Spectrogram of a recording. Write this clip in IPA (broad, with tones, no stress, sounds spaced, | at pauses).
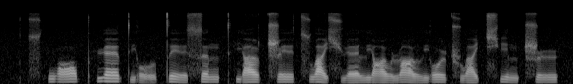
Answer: t͡sʰ w ɔ˧˥ pʰ ɥ ɛ˥ t̪ j o̰˨˩ ʊ̯ t̪ e˥˩ ɪ̯ s ə˥ n t̪ʰ j ä˥ ʈ͡ʂ e˥ ɪ̯ t͡s w ä˥˩ ɕ ɥ ɛ˧˥ l j ɑ˥˧ ʊ̯ ɻ ɑ˥˩ ʊ̯ l j o˥ ʊ̯ ʈ͡ʂ w ä˧˥ t͡ɕʰ i˥˩ n ʈ͡ʂ ɻ̩˥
